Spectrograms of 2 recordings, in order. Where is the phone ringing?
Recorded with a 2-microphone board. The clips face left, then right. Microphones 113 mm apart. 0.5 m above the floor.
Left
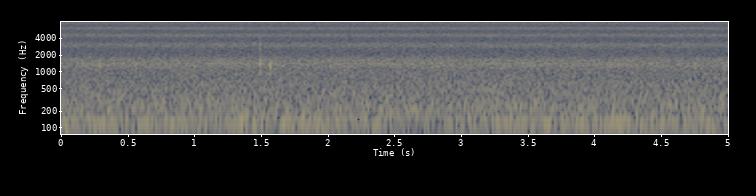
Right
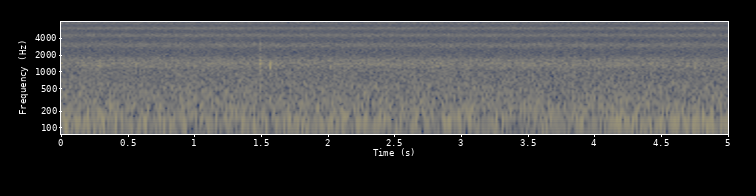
No phone ringing in this recording.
